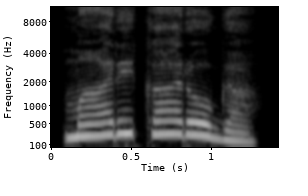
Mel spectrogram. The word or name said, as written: ಮಾರಿಕಾರೋಗ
